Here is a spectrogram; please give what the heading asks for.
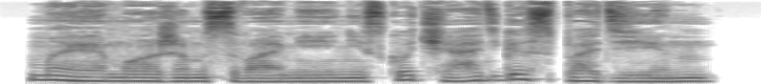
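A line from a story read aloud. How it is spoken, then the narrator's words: Velvety female voice. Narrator (Russian): бархатным голосом сходу же ответила бесовка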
